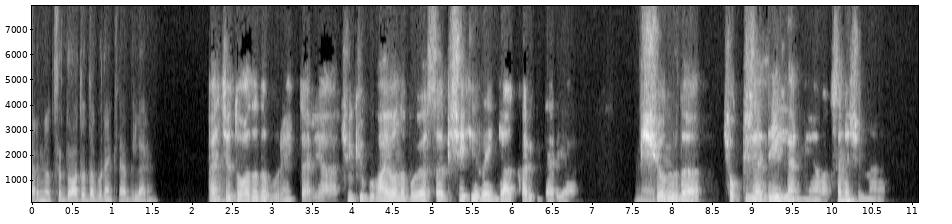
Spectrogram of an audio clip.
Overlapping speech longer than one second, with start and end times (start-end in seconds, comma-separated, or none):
none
